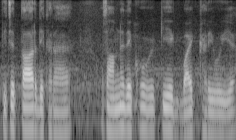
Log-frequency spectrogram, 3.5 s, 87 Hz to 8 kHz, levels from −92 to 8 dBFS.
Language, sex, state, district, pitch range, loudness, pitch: Hindi, male, Madhya Pradesh, Katni, 105-125 Hz, -19 LUFS, 115 Hz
